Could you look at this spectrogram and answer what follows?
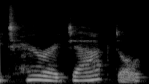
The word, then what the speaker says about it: Pterodactyl: Why can't you hear a pterodactyl going to the bathroom? All right, somebody's got to get this. Because the P is silent.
